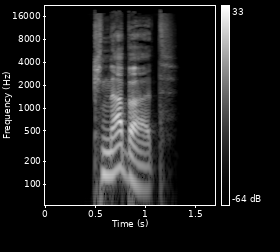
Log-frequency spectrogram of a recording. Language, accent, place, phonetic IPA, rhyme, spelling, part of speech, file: German, Germany, Berlin, [ˈknabɐt], -abɐt, knabbert, verb, De-knabbert.ogg
- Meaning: inflection of knabbern: 1. third-person singular present 2. second-person plural present 3. plural imperative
